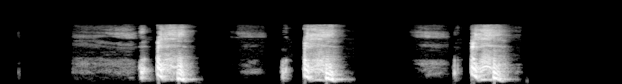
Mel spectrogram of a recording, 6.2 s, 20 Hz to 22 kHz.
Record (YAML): three_cough_length: 6.2 s
three_cough_amplitude: 27877
three_cough_signal_mean_std_ratio: 0.31
survey_phase: beta (2021-08-13 to 2022-03-07)
age: 65+
gender: Male
wearing_mask: 'No'
symptom_none: true
smoker_status: Never smoked
respiratory_condition_asthma: false
respiratory_condition_other: false
recruitment_source: REACT
submission_delay: 3 days
covid_test_result: Negative
covid_test_method: RT-qPCR
influenza_a_test_result: Negative
influenza_b_test_result: Negative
